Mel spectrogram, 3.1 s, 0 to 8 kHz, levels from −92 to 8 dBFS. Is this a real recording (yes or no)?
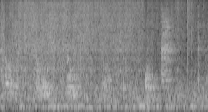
yes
